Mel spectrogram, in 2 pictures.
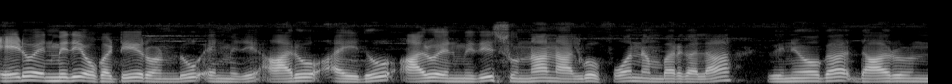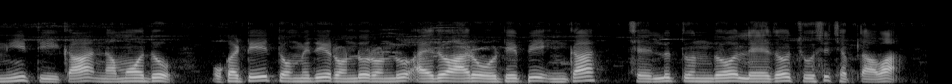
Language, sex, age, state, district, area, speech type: Telugu, male, 18-30, Telangana, Ranga Reddy, urban, read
